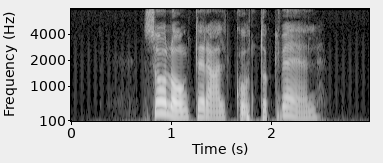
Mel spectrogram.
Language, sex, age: Swedish, female, 39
